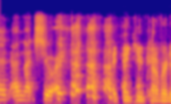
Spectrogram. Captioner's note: laughs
